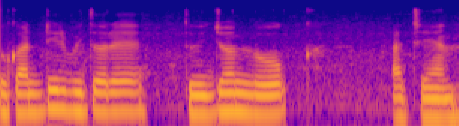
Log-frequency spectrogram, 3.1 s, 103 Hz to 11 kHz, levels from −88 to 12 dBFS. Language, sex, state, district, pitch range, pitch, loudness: Bengali, female, Assam, Hailakandi, 160-180 Hz, 175 Hz, -13 LUFS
